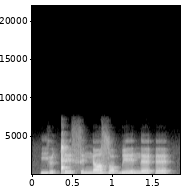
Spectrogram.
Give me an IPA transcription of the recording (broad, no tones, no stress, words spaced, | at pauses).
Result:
jʏǃe sɪŋɛ zˤʏɓe nɛʔɛ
